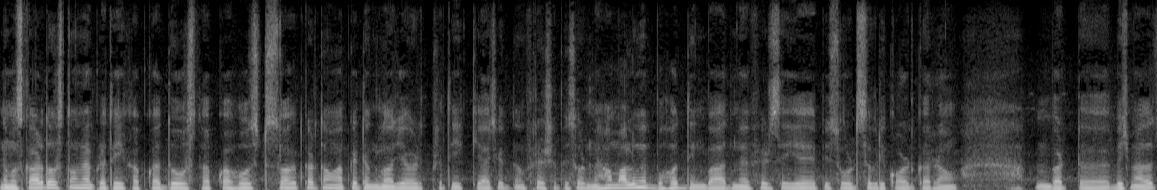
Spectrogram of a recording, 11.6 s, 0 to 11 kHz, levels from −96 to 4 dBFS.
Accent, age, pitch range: native, 20-39, 135-155 Hz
